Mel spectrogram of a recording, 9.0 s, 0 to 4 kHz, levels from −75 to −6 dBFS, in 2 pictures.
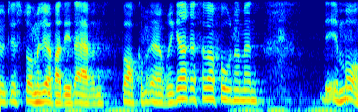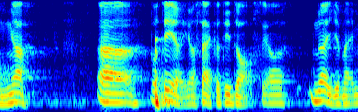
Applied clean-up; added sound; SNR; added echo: none; Breathing; 18 dB; reverberation time 0.4 s.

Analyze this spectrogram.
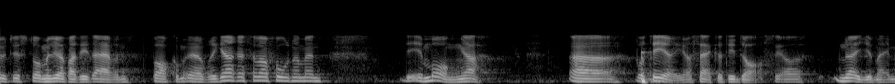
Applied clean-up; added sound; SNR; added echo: none; none; none; none.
